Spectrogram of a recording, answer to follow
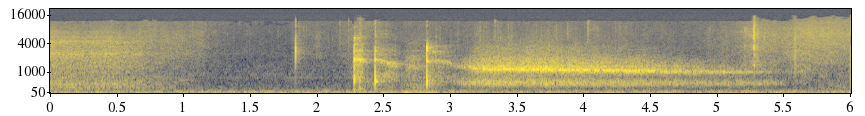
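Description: Soft, close-up whispered breathing: a breath in at the start, a few small mouth clicks about two seconds in, then a long slow breath out through the lips with a faint tone that sinks a little in pitch.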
